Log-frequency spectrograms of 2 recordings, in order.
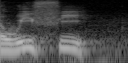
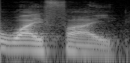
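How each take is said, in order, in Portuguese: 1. É pronunciado do jeito espanhol. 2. É pronunciado do jeito inglês. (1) "é Wi-Fi" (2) "Não é Wi-Fi"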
